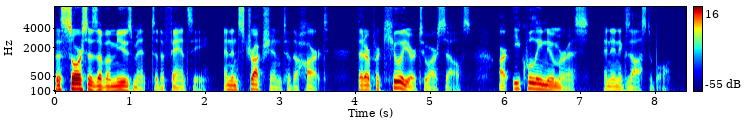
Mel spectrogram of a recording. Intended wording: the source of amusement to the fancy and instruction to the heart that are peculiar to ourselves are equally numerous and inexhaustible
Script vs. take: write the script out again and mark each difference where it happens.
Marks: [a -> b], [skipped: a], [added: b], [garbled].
the [source -> sources] of amusement to the fancy and instruction to the heart that are peculiar to ourselves are equally numerous and inexhaustible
